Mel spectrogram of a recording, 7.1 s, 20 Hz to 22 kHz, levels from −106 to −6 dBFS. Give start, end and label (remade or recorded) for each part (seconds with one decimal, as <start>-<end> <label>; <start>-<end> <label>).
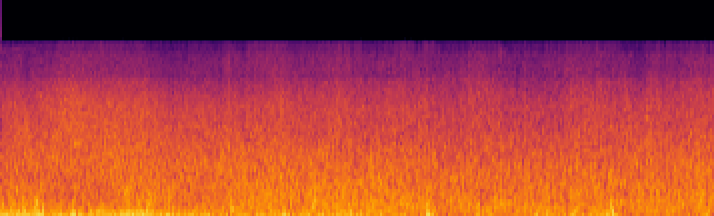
0.0-3.2 recorded; 3.2-7.1 remade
